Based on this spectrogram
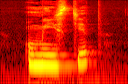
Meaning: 1. to place. (to put an object or person in a specific location) 2. to place. (to earn a given spot in a competition)
- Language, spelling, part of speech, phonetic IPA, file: Czech, umístit, verb, [ˈumiːscɪt], Cs-umístit.ogg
